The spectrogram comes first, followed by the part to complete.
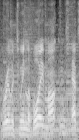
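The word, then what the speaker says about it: Leveaux Mountain: that looks good all right we're in between lavoy mountain that's how you pronounce it and uh holberg so beautiful day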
